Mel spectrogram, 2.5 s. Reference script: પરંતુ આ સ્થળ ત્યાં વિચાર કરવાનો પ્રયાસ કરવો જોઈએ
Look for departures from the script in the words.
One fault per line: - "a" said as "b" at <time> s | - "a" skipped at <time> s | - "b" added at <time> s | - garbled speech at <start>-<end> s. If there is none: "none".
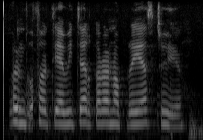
- "આ" skipped at 0.4 s
- "કરવો" skipped at 2.0 s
